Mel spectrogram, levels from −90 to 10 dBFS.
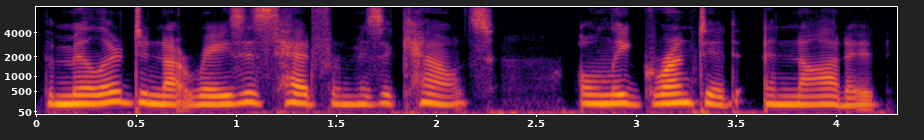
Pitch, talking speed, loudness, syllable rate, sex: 195 Hz, 195 wpm, -17 LUFS, 5.4 syllables/s, female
